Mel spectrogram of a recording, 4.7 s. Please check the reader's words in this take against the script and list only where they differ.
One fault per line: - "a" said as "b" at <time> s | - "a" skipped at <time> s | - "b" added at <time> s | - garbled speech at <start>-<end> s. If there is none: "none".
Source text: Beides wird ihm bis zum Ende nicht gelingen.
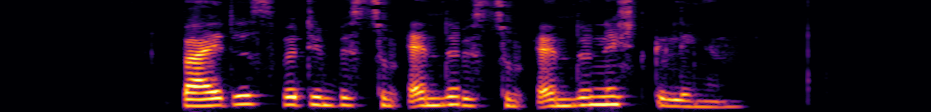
- "bis zum Ende" added at 2.3 s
